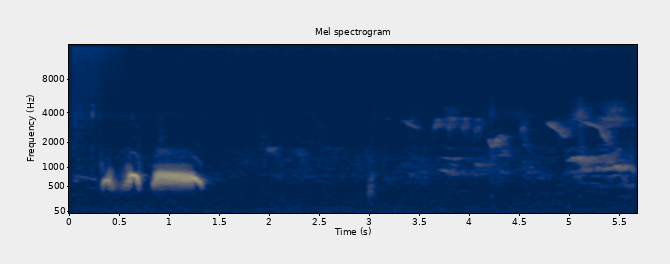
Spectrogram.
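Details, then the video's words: Spotted dove calling at early morning to lure birds: two short rising coos followed by a longer, steady, drawn-out coo, then faint scattered chirps of other birds. "cu gáy thúc gù và gáy gọi bổi sáng sớm"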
